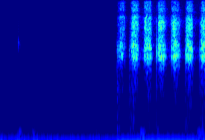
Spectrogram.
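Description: About a second of near silence, then a quick run of soft clicks, about eight a second: typing on a computer keyboard.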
